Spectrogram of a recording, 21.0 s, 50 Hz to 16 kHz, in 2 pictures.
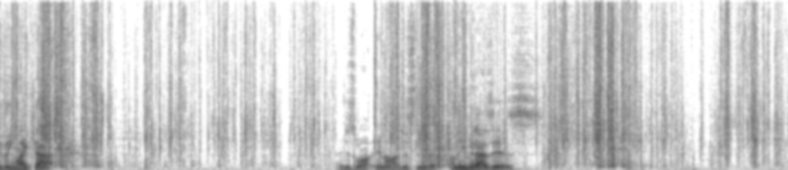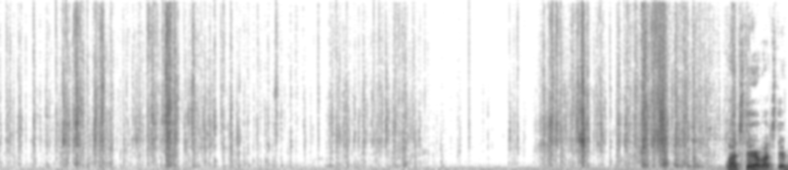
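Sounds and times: foil wrappers crinkling and tearing: 0:00.0 - 0:20.6.

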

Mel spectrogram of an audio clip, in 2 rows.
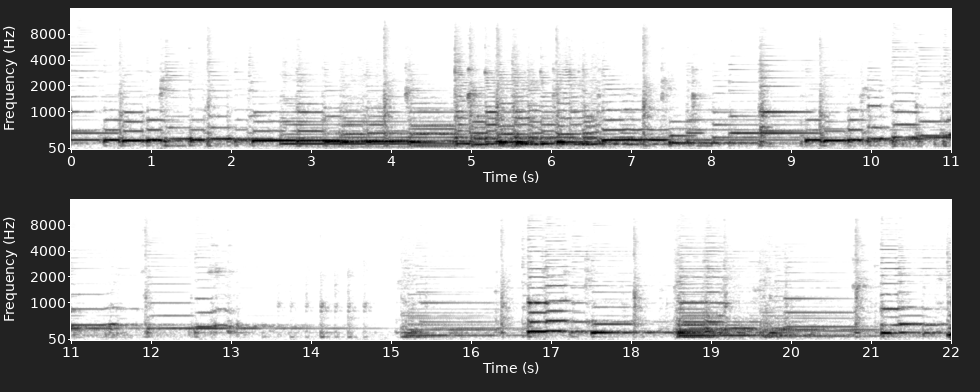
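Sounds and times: fingerstyle acoustic guitar: 0:00.0 - 0:22.0.

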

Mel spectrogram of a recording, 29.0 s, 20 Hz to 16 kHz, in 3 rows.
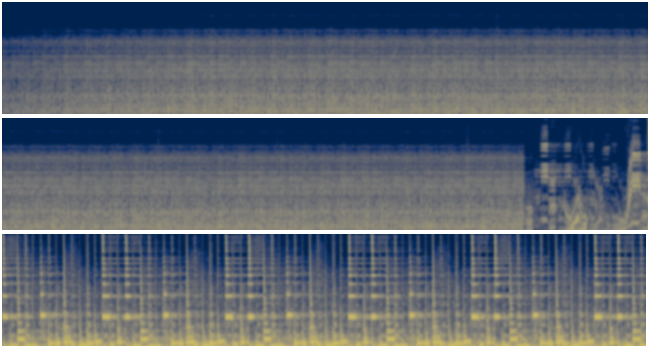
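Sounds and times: electronic drone: 0:17.5 - 0:29.0.

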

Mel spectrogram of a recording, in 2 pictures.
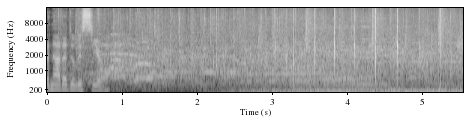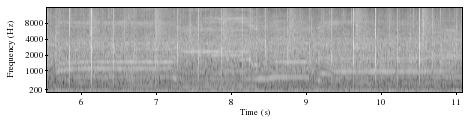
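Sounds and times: audience applause: 0:00.6 - 0:11.0
bass line: 0:02.6 - 0:11.0.

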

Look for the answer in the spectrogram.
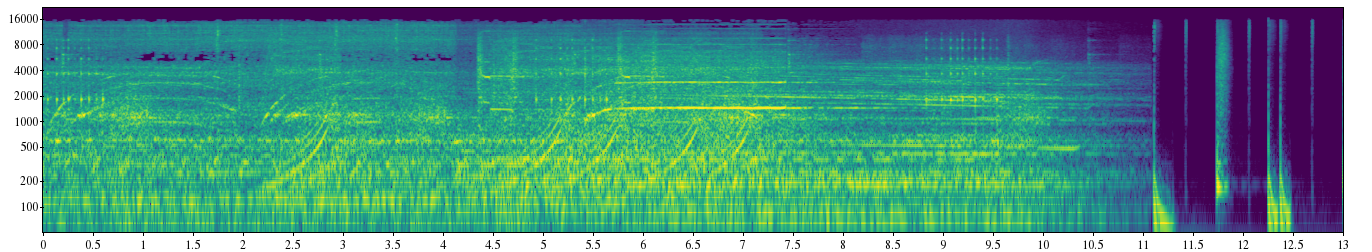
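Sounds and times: mechanical whirring: 0:00.0 - 0:11.1.

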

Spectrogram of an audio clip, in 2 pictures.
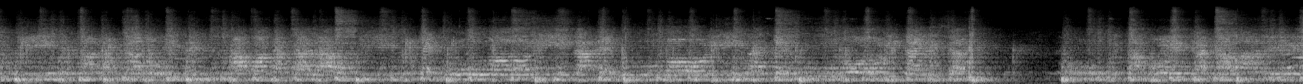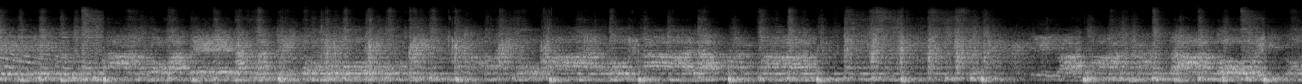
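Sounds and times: male choir singing: 0:00.0 - 0:26.0
percussion beat: 0:00.0 - 0:26.0.

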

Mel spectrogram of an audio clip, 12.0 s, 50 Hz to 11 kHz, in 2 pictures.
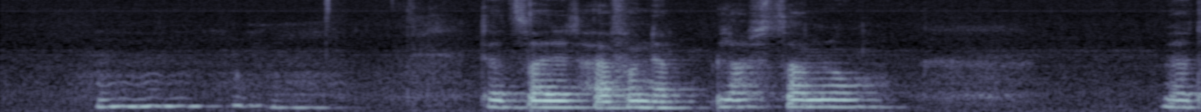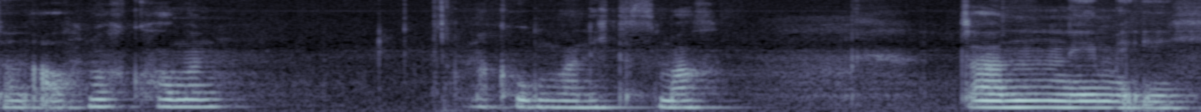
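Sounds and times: woman humming: 0:00.4 - 0:01.7.

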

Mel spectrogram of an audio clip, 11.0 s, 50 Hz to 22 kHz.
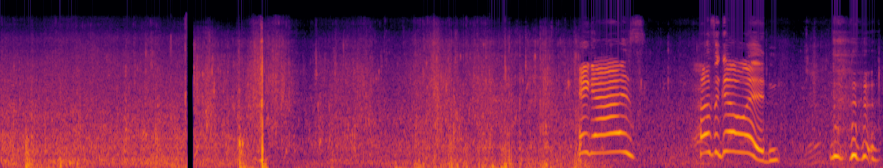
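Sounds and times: water sloshing against hull: 0:00.0 - 0:11.0
wind buffeting microphone: 0:03.8 - 0:08.7.

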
